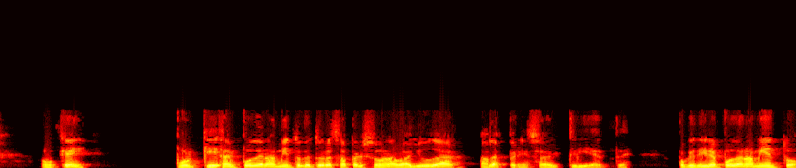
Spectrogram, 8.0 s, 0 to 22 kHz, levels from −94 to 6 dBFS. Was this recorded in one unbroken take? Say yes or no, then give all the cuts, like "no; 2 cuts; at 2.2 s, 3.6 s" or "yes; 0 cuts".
no; 2 cuts; at 2.2 s, 4.9 s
